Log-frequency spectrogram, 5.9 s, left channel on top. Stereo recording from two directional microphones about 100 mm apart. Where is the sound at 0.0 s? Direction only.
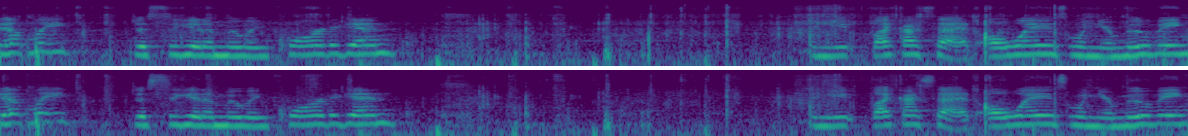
35° right (ahead or behind).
